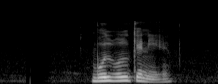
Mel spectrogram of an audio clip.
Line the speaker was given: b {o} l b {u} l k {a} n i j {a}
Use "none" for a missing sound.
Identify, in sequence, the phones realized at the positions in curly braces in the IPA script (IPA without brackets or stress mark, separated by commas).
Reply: u, u, e, e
